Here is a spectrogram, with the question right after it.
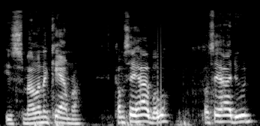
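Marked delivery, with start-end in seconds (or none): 1.5-3.4 pet voice. Real, not acted. Calling the cat over.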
